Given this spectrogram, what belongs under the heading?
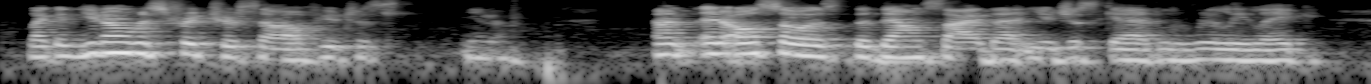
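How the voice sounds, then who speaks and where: A woman speaks at a moderate pace with a fairly low pitch and ordinary pitch variation. Her voice is somewhat breathy, with audible room echo. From Argentina. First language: Spanish. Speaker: singer-songwriter. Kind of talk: podcast interview. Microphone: too quiet.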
